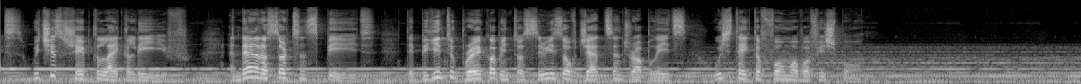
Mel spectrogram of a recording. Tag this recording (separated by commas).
Speech, Music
